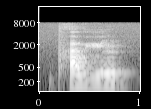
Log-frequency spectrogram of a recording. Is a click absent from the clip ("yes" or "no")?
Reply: yes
